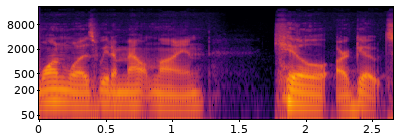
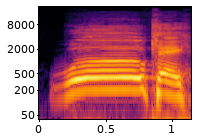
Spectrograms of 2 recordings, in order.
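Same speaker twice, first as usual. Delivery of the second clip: much higher and louder startled cry; startled whoa; 11 semitones higher, 15 dB louder, much slower than usual. Retold or imitated. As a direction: jolt at the sound of shots. Retold reaction hearing gunshots.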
